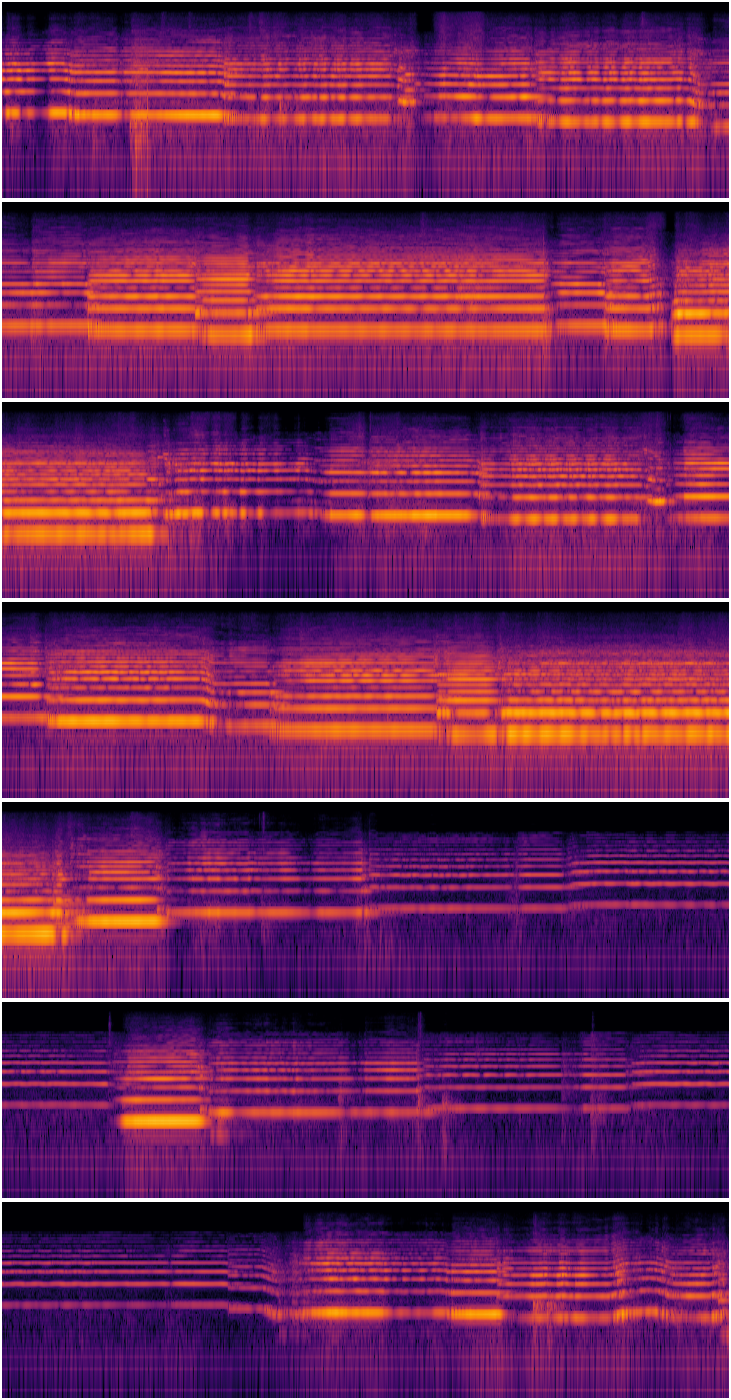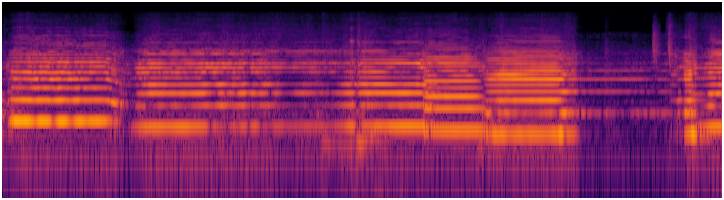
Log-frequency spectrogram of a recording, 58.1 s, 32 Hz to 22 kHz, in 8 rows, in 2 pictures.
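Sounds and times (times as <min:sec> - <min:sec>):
solo violin melody: 0:00.0 - 0:58.0.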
